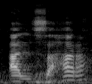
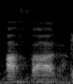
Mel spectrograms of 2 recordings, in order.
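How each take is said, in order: First: "al Sahara" slowly, with the l sounded; article fully pronounced. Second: "a Zahara" run together with no l; assimilated article. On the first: Lecturer contrasting spelling and sound for students, sounded l. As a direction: keep the l in "al Sahara". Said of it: "tú dices al Sahara". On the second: Lecturer showing what is really said, swallowed l. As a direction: drop the l, lengthening into "a Zahara". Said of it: "en realidad estás diciendo". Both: Shown as a demonstration.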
